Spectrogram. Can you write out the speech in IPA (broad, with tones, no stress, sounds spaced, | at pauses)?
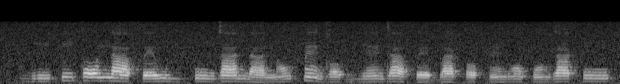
ɡ͡b ĩ˧ f ĩ˦ k ɔ˦ n a˦˨ f ɛ˨˦ w i˧ k ũ˧ ɡ a˧ n a˨ n ɔ̃˨˦ k͡p ɛ̃˦˨ d ɔ˨ b i˨˦ ɾ ɛ̃˦ d a˦˨ f ɛ˨ b a˧ k ɔ˨ k ɛ̃˨˦ ɡ ɔ̃˦˨ f ɔ̃˨˦ ɡ a˦ k͡p ũ˦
